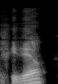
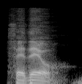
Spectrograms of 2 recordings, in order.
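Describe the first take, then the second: First: Fideo said with i; fideo, standard with i; correct word. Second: Fedeo with e instead of i; fedeo, imitating the wrong e; mispronounced word. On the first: (fideo pronunciado con i) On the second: (fedeo con e en vez de i) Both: Shown as a demonstration. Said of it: "En vez de decir fideo".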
